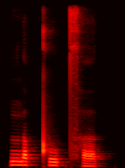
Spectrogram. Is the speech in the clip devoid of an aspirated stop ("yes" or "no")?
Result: no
